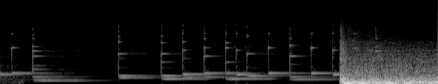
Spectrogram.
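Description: A mobile phone ringtone plays a short tune of separate notes. About three and a half seconds in, loud dramatic music with heavy bass cuts in over it.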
